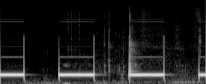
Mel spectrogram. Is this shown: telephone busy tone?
yes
